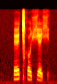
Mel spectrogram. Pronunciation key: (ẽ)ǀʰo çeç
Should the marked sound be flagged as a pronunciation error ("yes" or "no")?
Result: yes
